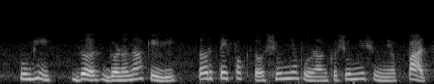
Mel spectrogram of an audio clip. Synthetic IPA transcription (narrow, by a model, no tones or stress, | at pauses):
t̪um̤iː | d͡zəɾɡəɽ̃nakeliːt̪əɾt̪efəkt̪əɕunjəpuɾɳãŋkəɕunjəɕunjəpat͡s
